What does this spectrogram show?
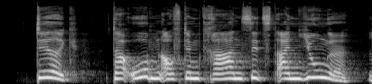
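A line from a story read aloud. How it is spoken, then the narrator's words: Very excited call. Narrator (German): rief Frau Blum ganz aufgeregt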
